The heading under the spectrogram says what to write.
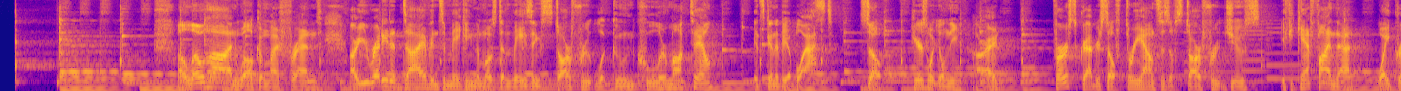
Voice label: Radio Promo; Starfruit Lagoon Cooler Mocktail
